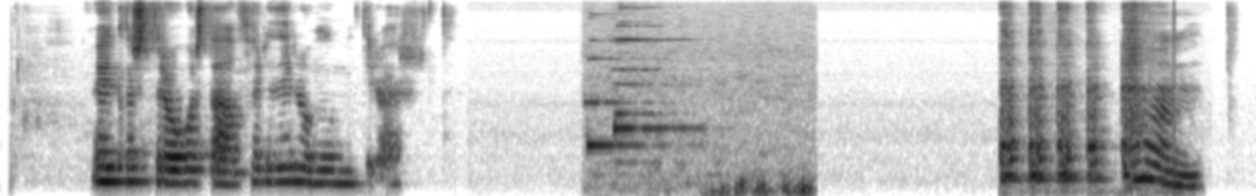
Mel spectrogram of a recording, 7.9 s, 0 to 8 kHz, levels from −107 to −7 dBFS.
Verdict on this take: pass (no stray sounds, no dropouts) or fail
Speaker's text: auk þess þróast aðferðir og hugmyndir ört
fail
